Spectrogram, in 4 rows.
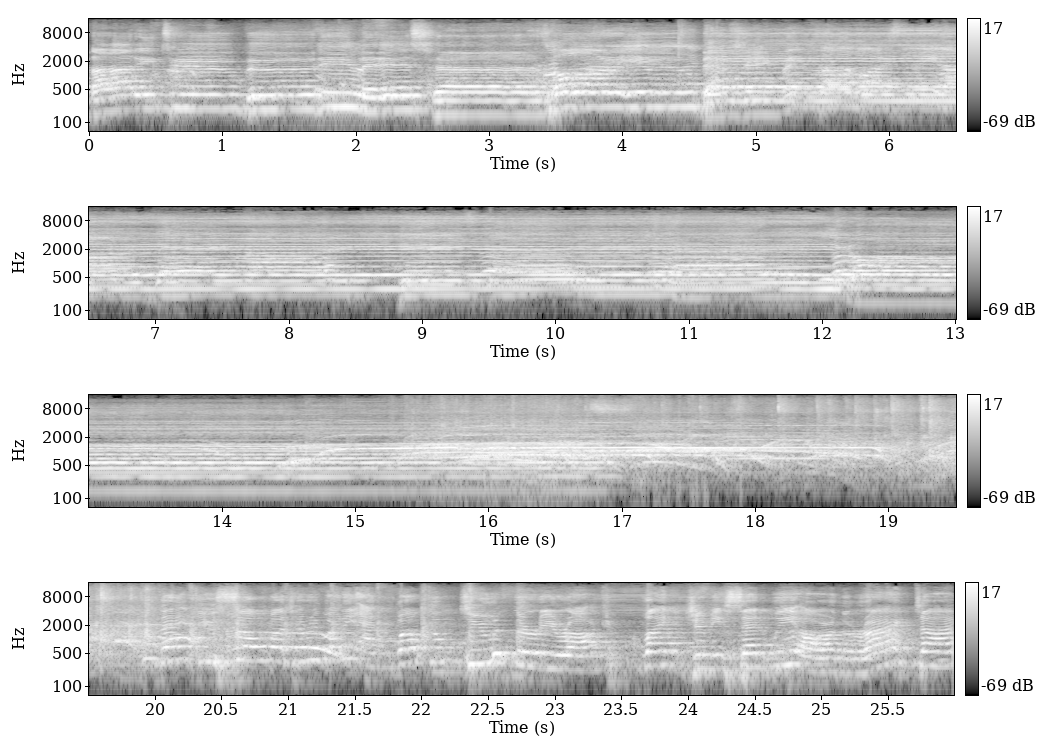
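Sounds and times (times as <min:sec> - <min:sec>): barbershop quartet singing: 0:00.0 - 0:17.3.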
